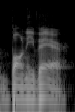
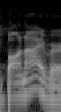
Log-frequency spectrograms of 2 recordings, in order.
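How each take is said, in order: First: The name is said with French-style pronunciation. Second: The name is said with English-style pronunciation. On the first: The speaker knows the insider pronunciation. The speaker calls it right. "they say it's actually pronounced" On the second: The speaker reads the name as it looks. The speaker calls it wrong.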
